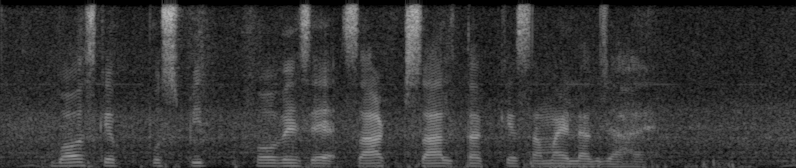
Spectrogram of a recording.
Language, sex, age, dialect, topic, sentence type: Magahi, male, 18-24, Central/Standard, banking, statement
